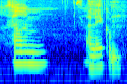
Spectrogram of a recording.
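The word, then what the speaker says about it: as-salamu alaykum: Salam. Alaikum. Salaykum. You're missing one Salam syllable. alaikum. Salam alaikum.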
